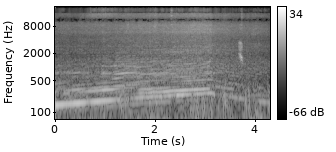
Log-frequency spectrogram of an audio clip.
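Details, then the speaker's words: 1990 Honda CRX Si with B18C5 Integra Type R engine and transmission, after cylinder head refresh, on the road checking VTEC engages: pitch climbs steadily and cleanly through the revs with strong, even pull, then eases off; healthy. "go ahead pop VTEC down here make sure it still works"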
